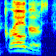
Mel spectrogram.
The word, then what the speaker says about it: Kroger: red Road next to Kroger's okay I'm gonna help you I'm gonna help you but first it's not Kroger's there's no s on Kroger's and it's railroad now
